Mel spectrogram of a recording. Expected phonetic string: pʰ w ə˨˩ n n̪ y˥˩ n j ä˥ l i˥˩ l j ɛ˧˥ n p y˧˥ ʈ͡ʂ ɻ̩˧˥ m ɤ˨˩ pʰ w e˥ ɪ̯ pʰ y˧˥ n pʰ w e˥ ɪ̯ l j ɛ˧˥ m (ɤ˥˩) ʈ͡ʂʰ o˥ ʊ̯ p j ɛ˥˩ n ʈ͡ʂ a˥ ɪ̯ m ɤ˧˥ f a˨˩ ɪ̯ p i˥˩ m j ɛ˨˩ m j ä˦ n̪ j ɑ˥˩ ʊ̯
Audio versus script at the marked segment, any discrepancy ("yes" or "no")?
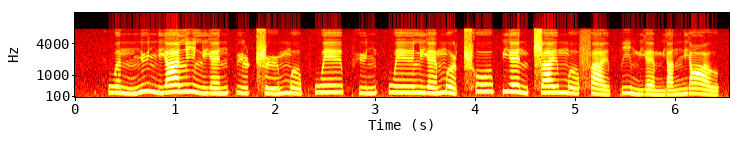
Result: yes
